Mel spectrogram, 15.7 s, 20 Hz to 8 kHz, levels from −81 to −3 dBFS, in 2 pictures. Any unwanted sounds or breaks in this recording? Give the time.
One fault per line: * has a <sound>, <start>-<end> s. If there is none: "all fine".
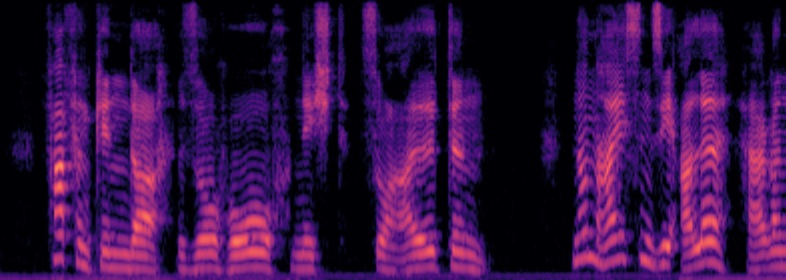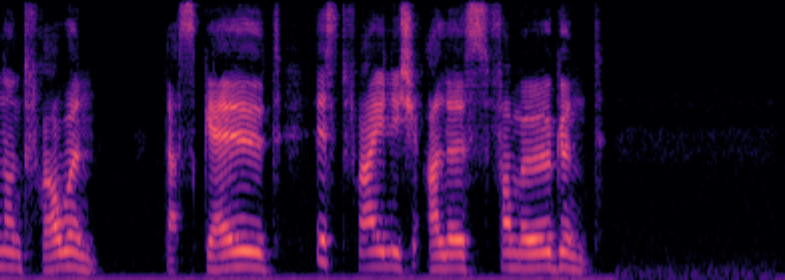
all fine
